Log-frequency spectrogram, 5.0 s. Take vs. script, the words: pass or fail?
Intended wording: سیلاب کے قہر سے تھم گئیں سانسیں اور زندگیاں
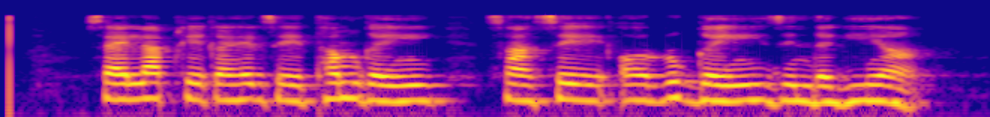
fail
